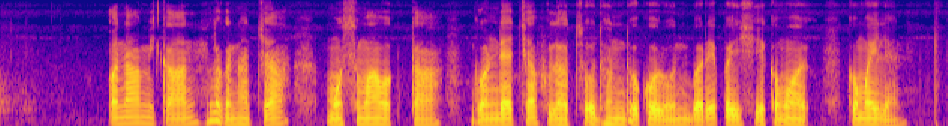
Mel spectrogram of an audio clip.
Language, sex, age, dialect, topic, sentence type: Marathi, male, 25-30, Southern Konkan, agriculture, statement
